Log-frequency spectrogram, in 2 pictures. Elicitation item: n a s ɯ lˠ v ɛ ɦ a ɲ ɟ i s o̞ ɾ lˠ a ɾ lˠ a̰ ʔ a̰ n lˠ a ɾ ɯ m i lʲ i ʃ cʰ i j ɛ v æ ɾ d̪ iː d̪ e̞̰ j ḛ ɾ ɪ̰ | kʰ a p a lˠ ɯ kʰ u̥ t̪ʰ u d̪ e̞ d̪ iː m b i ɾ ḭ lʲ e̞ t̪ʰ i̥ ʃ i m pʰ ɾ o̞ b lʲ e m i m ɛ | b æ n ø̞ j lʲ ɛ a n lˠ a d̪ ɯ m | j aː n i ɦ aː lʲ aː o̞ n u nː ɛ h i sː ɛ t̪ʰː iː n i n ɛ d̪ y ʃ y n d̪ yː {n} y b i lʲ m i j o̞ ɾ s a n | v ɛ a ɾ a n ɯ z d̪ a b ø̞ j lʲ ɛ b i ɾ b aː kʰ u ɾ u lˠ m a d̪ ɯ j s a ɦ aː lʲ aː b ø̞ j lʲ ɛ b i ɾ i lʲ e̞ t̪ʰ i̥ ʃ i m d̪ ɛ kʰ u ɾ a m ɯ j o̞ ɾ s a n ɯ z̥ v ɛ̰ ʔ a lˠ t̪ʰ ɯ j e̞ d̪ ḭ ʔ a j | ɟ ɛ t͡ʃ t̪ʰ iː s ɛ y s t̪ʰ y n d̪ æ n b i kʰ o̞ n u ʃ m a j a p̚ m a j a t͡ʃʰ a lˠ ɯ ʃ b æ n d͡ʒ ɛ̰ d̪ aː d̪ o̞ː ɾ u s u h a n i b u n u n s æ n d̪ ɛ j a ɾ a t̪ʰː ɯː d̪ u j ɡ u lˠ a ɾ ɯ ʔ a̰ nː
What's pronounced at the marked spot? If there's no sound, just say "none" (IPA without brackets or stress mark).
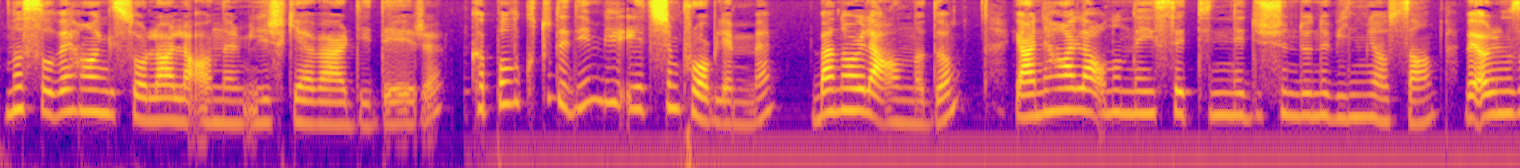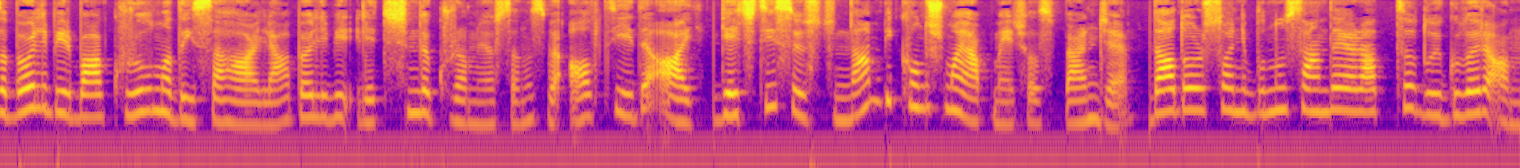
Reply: n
